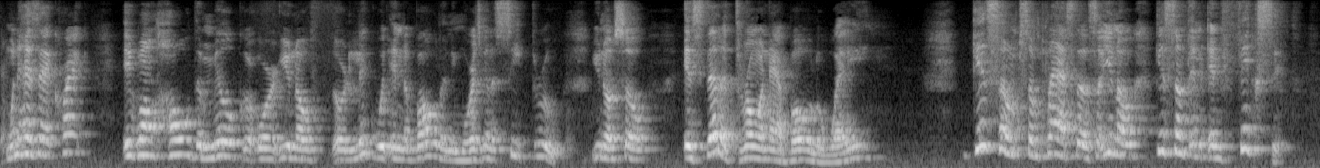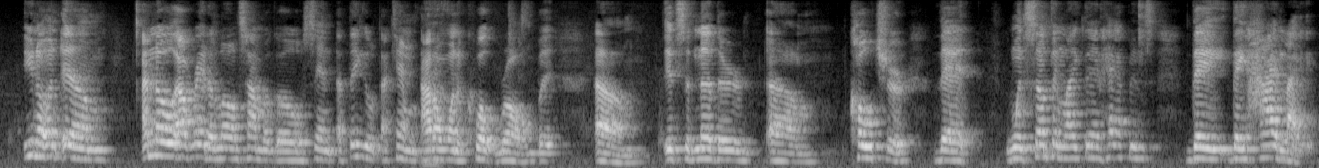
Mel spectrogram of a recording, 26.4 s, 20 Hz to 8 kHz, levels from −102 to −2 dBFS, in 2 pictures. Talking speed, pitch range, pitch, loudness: 195 wpm, 175-230 Hz, 200 Hz, -25 LUFS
